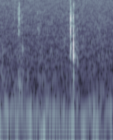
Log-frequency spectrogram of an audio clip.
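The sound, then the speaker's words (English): Close-up mouth sounds of someone chewing candy right at the microphone, with a few faint wet clicks and smacks and a sharper double click near the end over a low hum. “I'm making mouth sounds right into the microphone.”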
